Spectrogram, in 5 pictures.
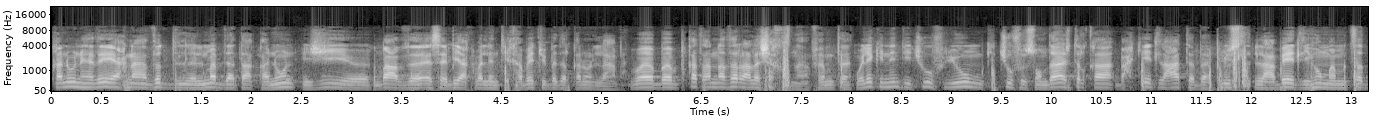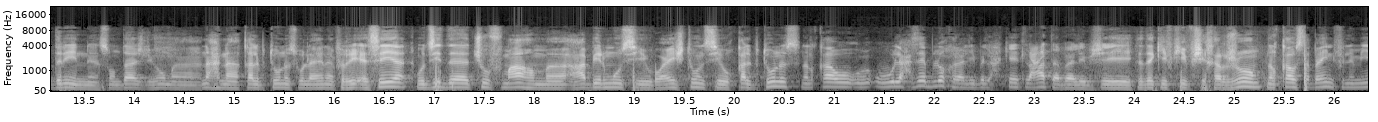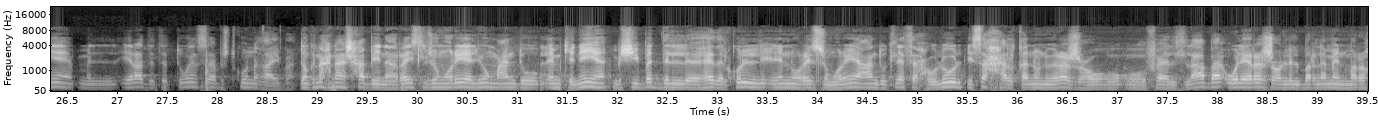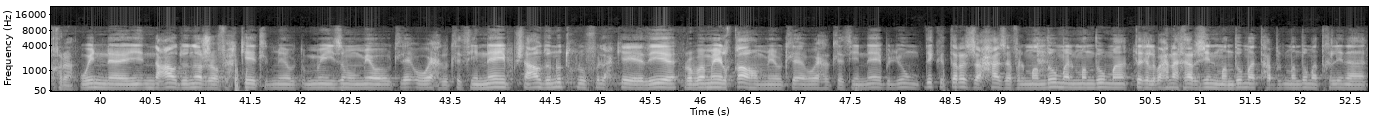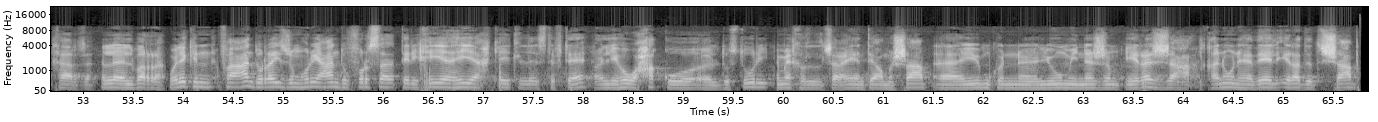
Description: أكد نبيل القروي رئيس حزب قلب تونس في تصريح لمراسلة الجوهرة "اف ام" اليوم الخميس 11 جويلية 2019 أنه ضد تعديل القانون الانتخابي أسابيع قليلة قبل بدء الانتخابات التشريعية والرئاسية .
